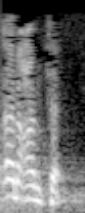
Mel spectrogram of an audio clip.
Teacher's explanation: إلى طرف اللسان فتنطق بالنون ثم ترجع إلى الحلق لتنطق بالعين، فلا بد من التنبيه على إظهار النون الساكنة ومن غير قلقلة أيضا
